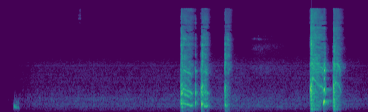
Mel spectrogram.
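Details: Two short runs of quick, dry-sounding coughs, about six in all, in a quiet room; adorable cough.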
